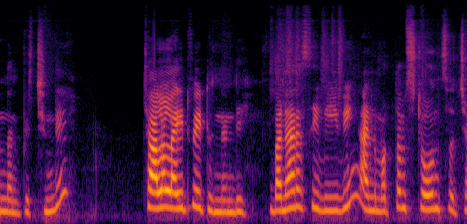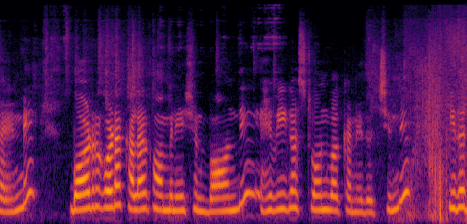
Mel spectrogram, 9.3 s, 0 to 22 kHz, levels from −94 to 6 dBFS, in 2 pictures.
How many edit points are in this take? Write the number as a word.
one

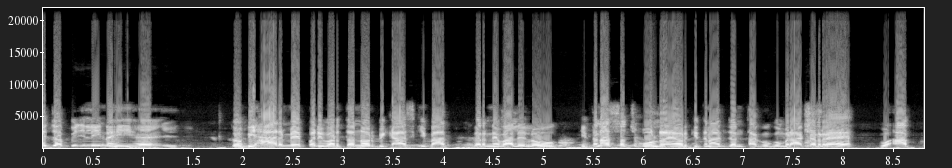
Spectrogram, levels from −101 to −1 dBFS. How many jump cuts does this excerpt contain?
zero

